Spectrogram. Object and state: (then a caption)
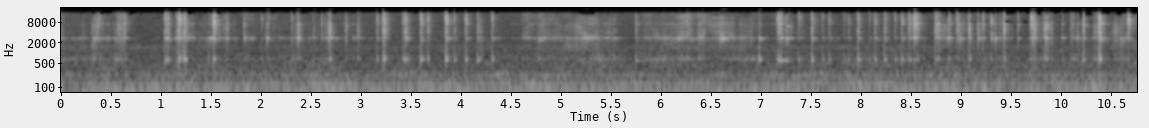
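Glass pumpkin jar, hollow and empty. Long nails tap and scrape the rim and inside of the opening of an empty, hollow orange glass jack-o'-lantern jar with a wire handle. Quick, bright glassy clicks and ticks come in irregular bursts, each dying almost at once, with a faint steady ringing tone and a low rumble underneath.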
